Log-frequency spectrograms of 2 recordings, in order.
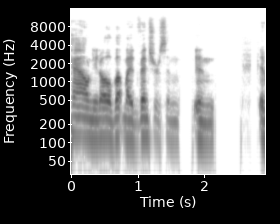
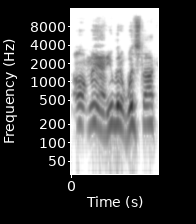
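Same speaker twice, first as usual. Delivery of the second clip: higher, louder eager cabbie; excited cab driver; 7 semitones higher, 5 dB louder than usual. Retold or imitated. Cabbie greets a muddy Woodstock returnee, excited and higher. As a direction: mimic the cabbie's thrilled question.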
